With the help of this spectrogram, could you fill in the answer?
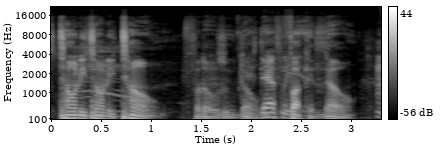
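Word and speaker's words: Tony! Toni! Toné!: say even though you from oakland is actually pronounced tony tony tone oakland said no it's pronounced tone but it's not it's tony tony tone for those who don't know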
